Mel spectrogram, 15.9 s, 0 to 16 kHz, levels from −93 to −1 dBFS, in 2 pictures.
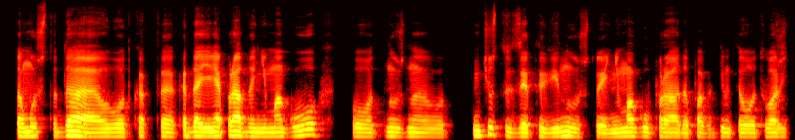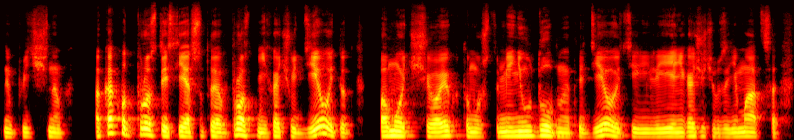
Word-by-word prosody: потому 115 0 +2
что, 110 0 -10
да, 110 -3 +5
вот 105 +1 -1
как-то, 110 -1 -3
когда 115 +3 +1
я, 110 0 +4
правда, 120 -3 +3
могу, 115 +7 0 0.3
вот, 105 +3 -4
нужно 110 -1 -3
вот 100 +2 -8 0.2
не 125 0 +3
чувствовать 125 -9 -4
за 105 - +2
это 105 +1 -3
вину, 110 +2 +1
что 100 0 -7
я 95 - 0
не 95 +2 -1
могу, 110 +1 +1
правда, 105 -2 -1
по 100 - -5
каким-то 100 +1 -6
вот 100 0 -2
уважительным 105 -1 -4
причинам. 105 -1 -6 0.3
А - - -1
как 190 0 +3
вот 175 - 0
просто, 145 -5 +3
если 120 +1 +1
я 110 - +5
что-то 110 -1 -1
просто 140 +3 +2
не 100 - -2
хочу 110 0 -2
делать, 95 -1 +2
вот, - - -6 0.2
помочь 120 0 +4
человеку, 120 +2 +1
потому 110 -4 -3
что 105 +2 -10
мне 115 +1 +2
неудобно 120 -3 +3
это 100 +1 -6
делать 110 +3 0
или 100 -1 -2
я 105 +1 +2
не 105 - 0
хочу 110 0 -2
этим 105 -2 -10
заниматься, 105 +2 -3
110 Hz, 200 wpm, -23 LUFS, 105-115 Hz, 0.3 s, да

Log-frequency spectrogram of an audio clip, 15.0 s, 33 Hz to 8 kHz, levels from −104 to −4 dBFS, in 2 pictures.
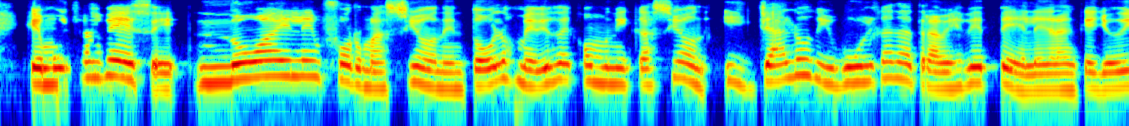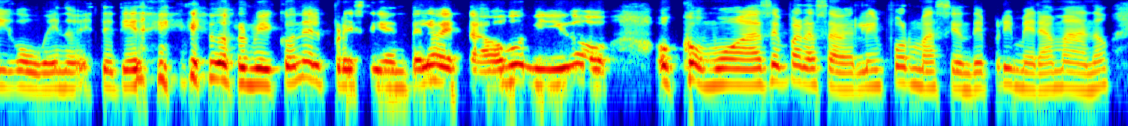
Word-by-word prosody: que 210 -1 +6
muchas 210 +7 -2
veces 300 - +2
no 235 +6 +4
hay 290 0 +2
la 290 0 -2
información 205 - -3
en 170 0 -6
todos 195 +5 +1
los 265 -3 -5
medios 205 +2 -1
de 250 -1 -1
comunicación, 215 +1 -4
y 215 -6 -12
ya 240 0 +1
lo 305 +2 -3
divulgan 225 +3 -2
a 240 -2 -3
través 180 -2 -4
de 220 0 +2
Telegram, 165 -6 -3
que 170 +2 -4
yo 170 +1 -2
digo: 180 0 -2
"Bueno, 170 +1 -1
este 185 - -6
tiene 190 +2 +2 0.3
que 265 - +4
dormir 430 -5 +6
con 455 +2 +1
el - - +2
presidente 190 -1 0
de - - +5
los 230 - +6
Estados 190 -3 0
Unidos", 405 +2 +3 0.5
o 470 -2 +2
cómo 205 -4 +3
hacen 205 +3 +1
para 215 -4 -1
saber 170 -4 -4
la 185 - -5
información 185 -4 -6
de 175 0 -5
primera 170 -5 -5
mano. 175 +1 -7
205 Hz, 185 wpm, -21 LUFS, 180-250 Hz, 0.5 s, que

